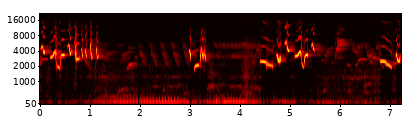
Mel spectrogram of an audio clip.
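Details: Rapid-fire 'nembak rapat' singing of the Oriental magpie-robin (kacer), played as therapy for untrained birds: clusters of fast sharp notes and looping whistles, with a buzzy low drone in the middle.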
